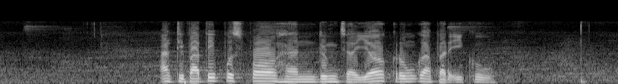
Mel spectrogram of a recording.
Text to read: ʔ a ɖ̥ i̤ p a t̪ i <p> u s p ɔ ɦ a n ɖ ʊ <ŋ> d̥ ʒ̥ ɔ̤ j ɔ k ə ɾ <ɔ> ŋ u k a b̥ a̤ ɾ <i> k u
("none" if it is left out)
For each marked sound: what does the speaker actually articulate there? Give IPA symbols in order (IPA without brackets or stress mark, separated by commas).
p, ŋ, u, i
